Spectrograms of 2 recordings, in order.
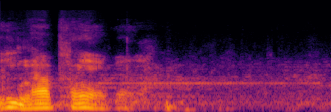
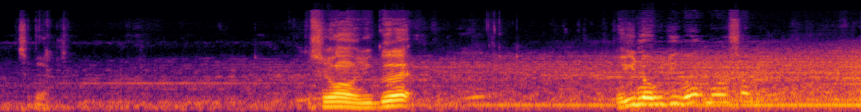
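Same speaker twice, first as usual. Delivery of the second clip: loud, confronting street tough; tough guy act; 12 semitones higher, 5 dB louder than usual. Pretend. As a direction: get in their face like a menacing stranger. Prank persona confronting stranger.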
